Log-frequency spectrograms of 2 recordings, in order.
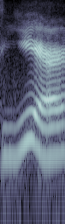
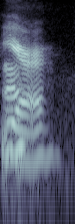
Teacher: Make sure you say the Y, because sometimes when you say it, you say like ear instead of a year.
